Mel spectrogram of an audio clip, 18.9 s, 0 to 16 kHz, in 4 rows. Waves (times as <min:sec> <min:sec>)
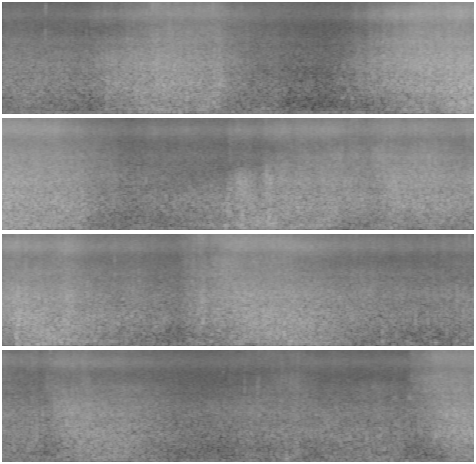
0:11.3 0:18.8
